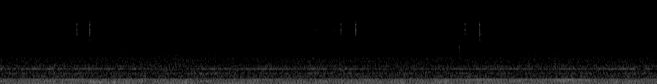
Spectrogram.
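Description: Computer mouse clicking: three pairs of quick clicks spread over the few seconds, over a faint steady electrical hum.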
